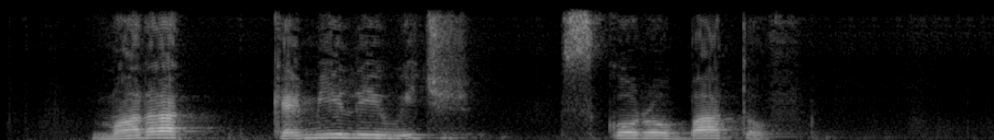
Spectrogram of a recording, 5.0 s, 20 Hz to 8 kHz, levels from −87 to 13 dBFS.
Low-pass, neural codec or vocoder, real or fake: 7.2 kHz; codec, 16 kHz, 0.4 kbps, LongCat-Audio-Codec; fake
